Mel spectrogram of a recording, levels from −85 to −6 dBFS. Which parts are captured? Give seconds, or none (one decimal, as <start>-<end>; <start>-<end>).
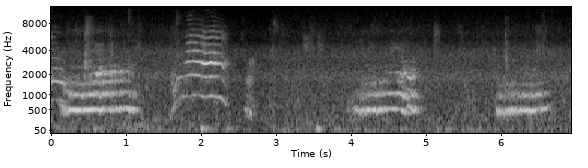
0.0-2.2; 2.9-6.9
